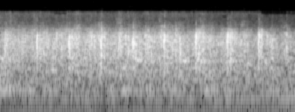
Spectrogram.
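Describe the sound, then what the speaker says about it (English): Congregation applause at a church service, a steady wash of many hands clapping at moderate loudness with no speech over it. "Shall we clap for wonderful Jesus Christ for that?"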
